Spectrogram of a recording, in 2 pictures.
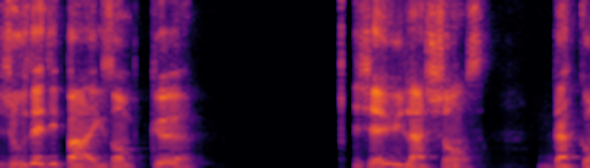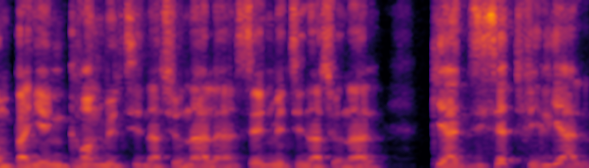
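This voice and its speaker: A man talks with ordinary pitch variation, the background around him quiet. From Africa. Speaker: project management consultant and professor. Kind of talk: webinar interview. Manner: hesitant with fillers and repetitions.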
